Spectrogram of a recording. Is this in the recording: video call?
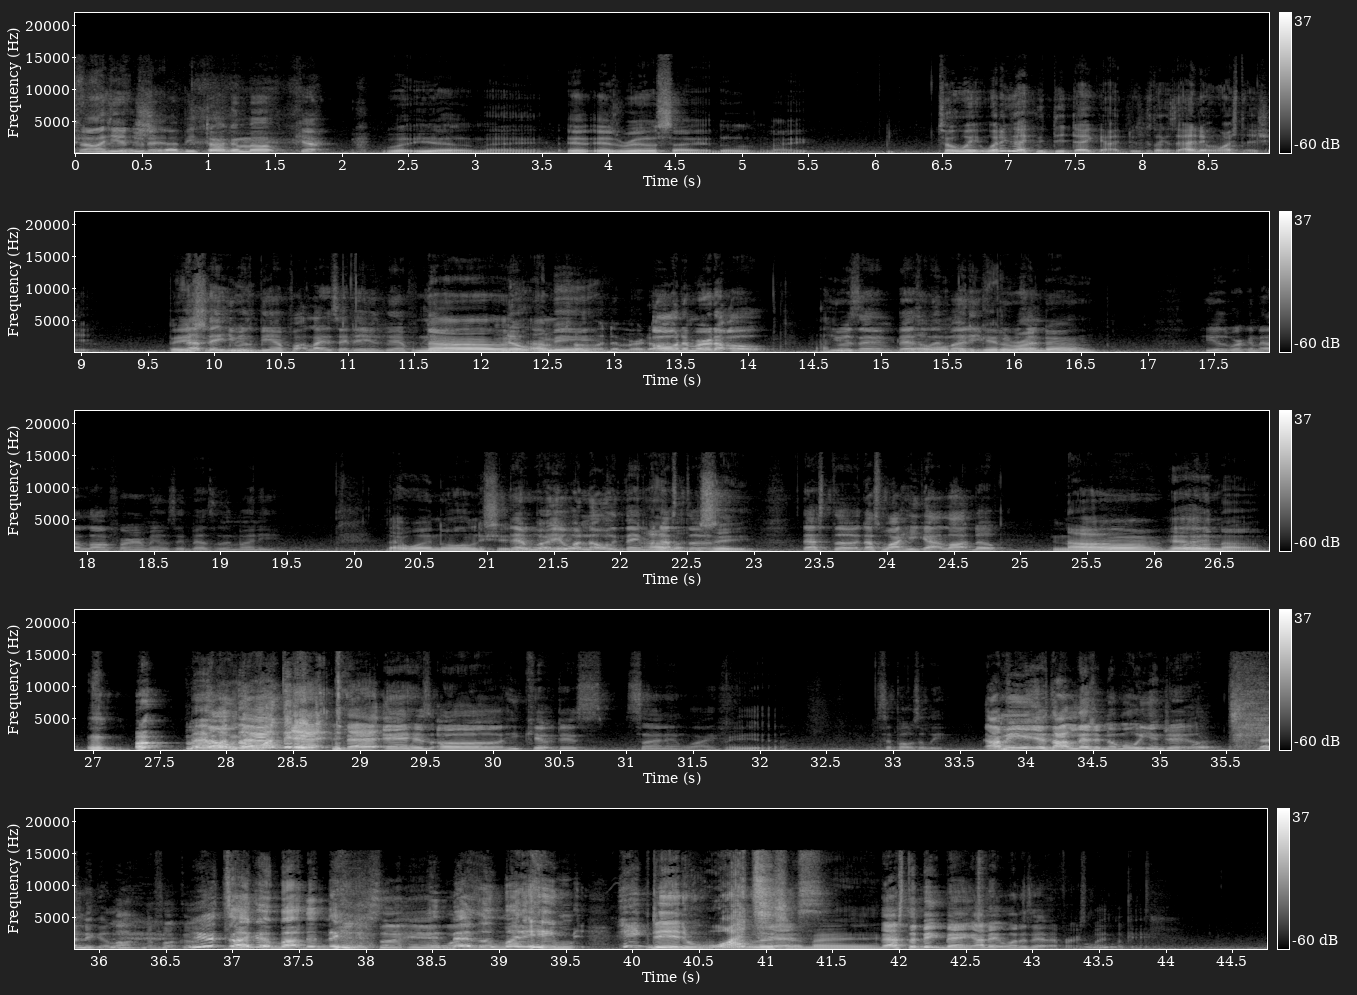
no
